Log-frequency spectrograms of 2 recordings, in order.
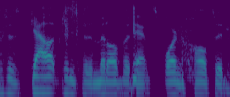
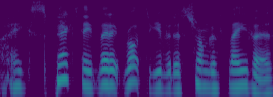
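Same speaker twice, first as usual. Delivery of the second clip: higher-pitched, lightly voiced know-it-all; knowledgeable girl; 7 semitones higher than usual. A narrator's reading. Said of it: "said Hermione knowledgeably".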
